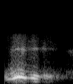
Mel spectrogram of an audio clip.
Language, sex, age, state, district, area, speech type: Hindi, male, 60+, Bihar, Muzaffarpur, rural, conversation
